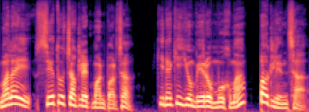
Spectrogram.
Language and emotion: Nepali, happy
